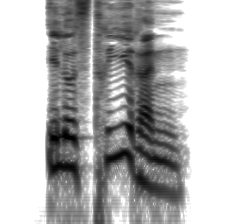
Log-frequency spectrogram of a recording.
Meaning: to illustrate
- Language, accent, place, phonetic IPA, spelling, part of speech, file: German, Germany, Berlin, [ˌɪlʊsˈtʁiːʁən], illustrieren, verb, De-illustrieren.ogg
